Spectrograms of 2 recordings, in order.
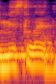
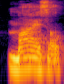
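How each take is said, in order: First: It is said as mis-led. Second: It is said like mizzled. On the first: The speaker calls it right. "He misled me" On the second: The speaker calls it wrong. "the past tense of the verb misel"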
